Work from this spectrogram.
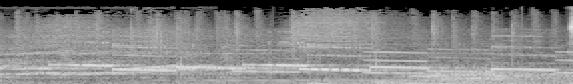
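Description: Siren Head's siren wailing in a video game, a loud electronic tone with stepped, gliding pitches that rise and fall, sounding steadily for several seconds with no talking.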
